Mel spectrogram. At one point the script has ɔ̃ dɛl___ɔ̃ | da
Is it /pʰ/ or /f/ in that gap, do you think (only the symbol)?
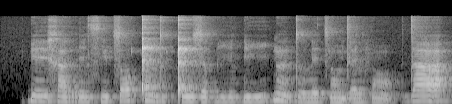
f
